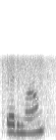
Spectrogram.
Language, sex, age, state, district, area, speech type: Tamil, female, 18-30, Tamil Nadu, Mayiladuthurai, rural, conversation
